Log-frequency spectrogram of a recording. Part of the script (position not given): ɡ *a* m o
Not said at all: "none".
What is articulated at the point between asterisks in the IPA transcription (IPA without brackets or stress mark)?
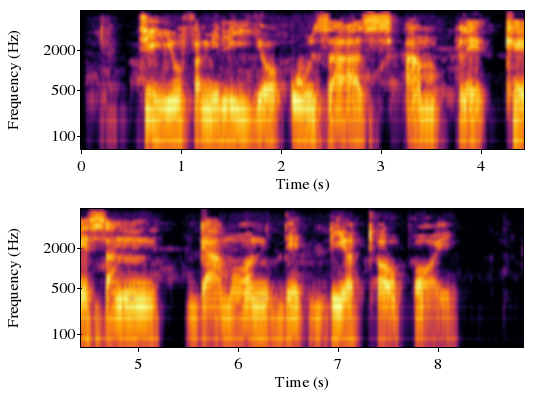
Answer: a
